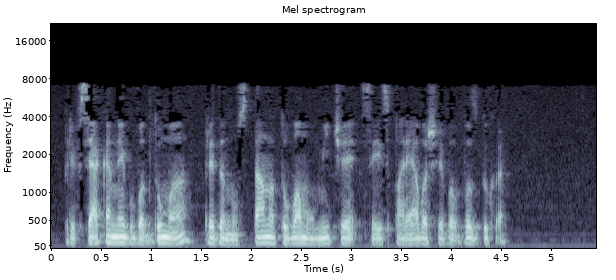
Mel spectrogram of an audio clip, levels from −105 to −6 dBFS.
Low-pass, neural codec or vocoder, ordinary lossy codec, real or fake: 7.2 kHz; none; MP3, 32 kbps; real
